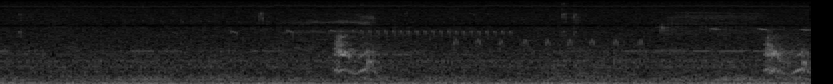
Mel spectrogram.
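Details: On a morning along the Santa Margarita River, a distant dog gives two short, single barks about three seconds apart over a steady low river rush, with faint bird trills and chirps from mallards, yellowthroats and a yellow-breasted chat.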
